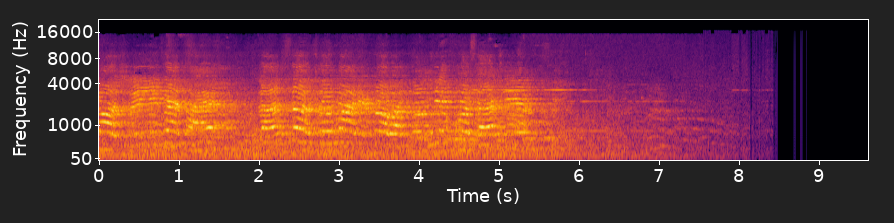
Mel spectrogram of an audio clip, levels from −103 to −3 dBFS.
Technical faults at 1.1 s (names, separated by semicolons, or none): none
